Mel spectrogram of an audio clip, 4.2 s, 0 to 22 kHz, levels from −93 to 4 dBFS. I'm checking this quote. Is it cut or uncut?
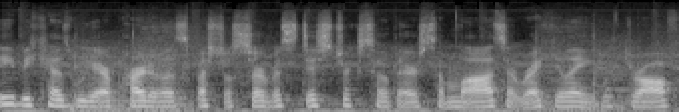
uncut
